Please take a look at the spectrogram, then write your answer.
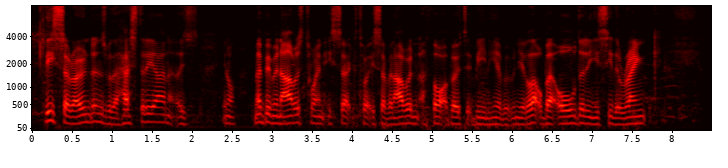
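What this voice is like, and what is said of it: Strong regional accent. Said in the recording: “what a strong accent”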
